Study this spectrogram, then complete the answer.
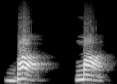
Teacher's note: అనేవి కలవడం జరుగుతుంది బెదవులు అనేవి కలవడం జరుగుతుంది భ మ ఇవన్నీ కూడా పెదవుల సహాయంతో పలికే అక్షరాలను ఓష్ట్యాలు అని అంటారండి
